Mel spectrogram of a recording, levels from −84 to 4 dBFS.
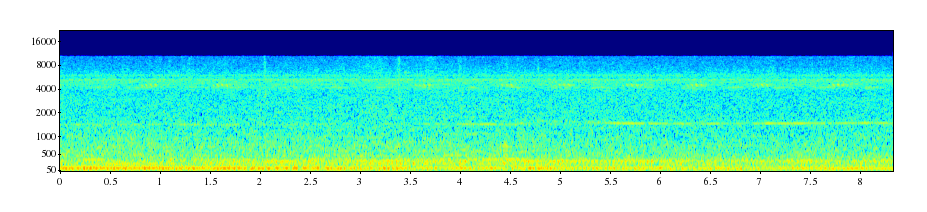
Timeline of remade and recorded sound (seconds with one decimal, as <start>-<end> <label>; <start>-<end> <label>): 0.0-8.3 recorded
